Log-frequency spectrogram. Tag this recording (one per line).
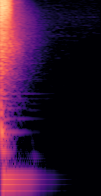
kit
hits
drum
noise
sounds
samples
idm
techno
experimental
